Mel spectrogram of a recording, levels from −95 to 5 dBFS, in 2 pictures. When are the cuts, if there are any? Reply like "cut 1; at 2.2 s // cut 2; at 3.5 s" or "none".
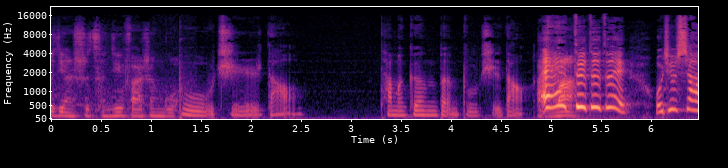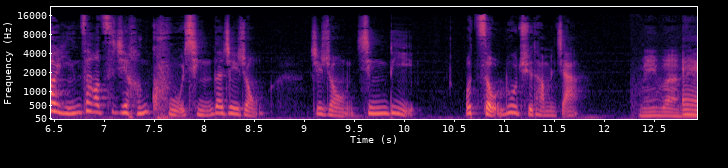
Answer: cut 1; at 4.9 s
